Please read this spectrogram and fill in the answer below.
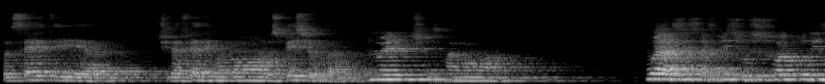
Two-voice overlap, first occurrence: none

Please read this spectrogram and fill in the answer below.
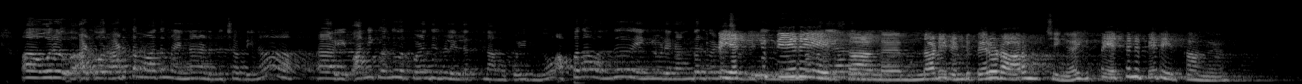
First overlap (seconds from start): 7.2 s

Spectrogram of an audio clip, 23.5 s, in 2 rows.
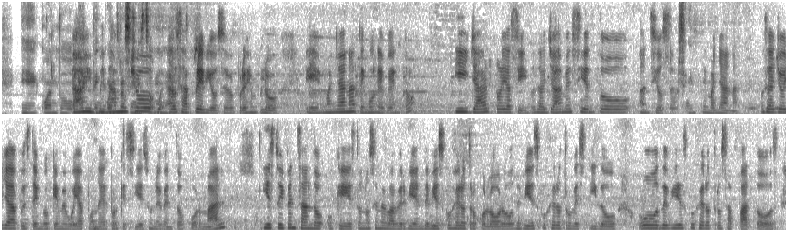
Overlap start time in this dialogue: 1.1 s

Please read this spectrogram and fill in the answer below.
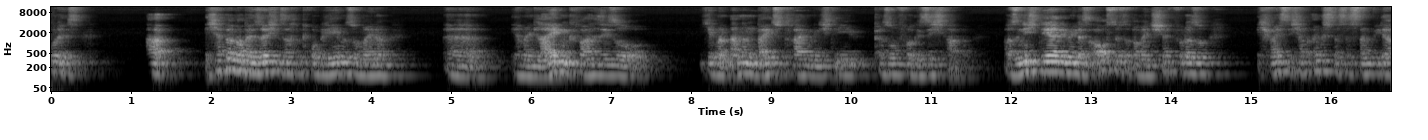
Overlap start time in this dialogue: none

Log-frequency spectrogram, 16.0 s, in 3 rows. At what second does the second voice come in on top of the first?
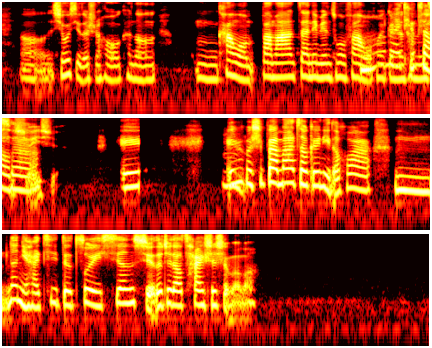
4.5 s

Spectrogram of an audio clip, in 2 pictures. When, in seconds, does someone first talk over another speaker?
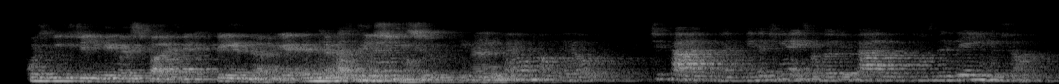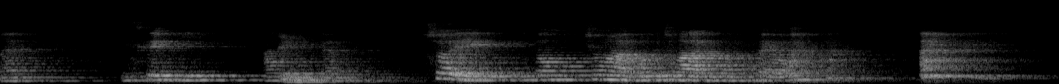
3.0 s

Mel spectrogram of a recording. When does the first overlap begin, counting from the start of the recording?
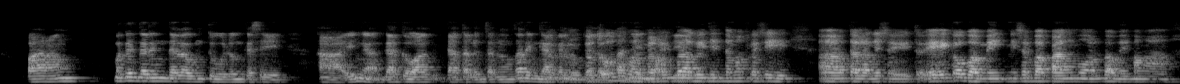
5.4 s

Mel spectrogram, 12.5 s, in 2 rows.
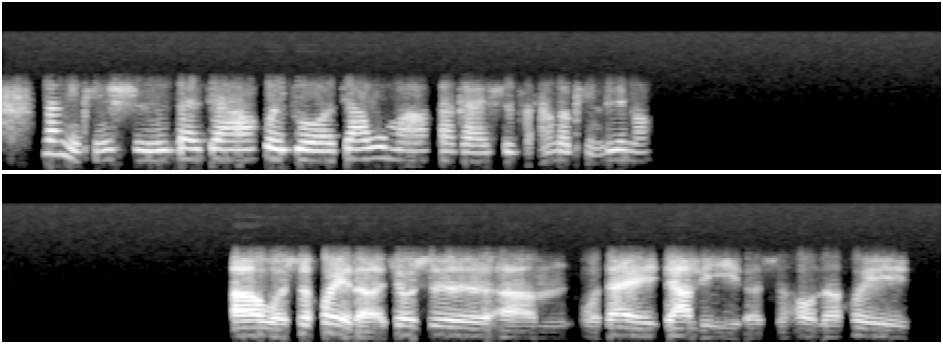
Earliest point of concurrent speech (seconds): none

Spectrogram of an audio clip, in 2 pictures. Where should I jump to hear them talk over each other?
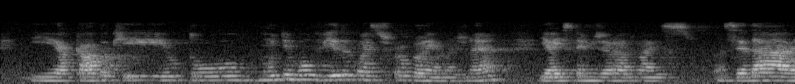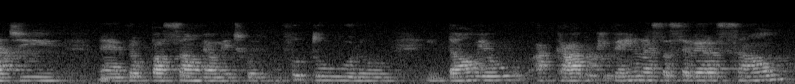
none

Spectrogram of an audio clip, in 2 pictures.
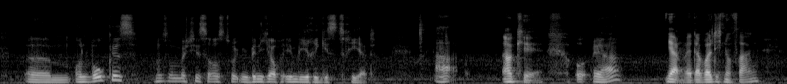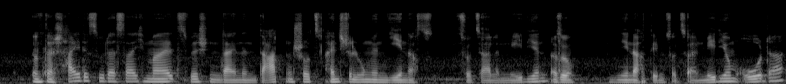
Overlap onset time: none

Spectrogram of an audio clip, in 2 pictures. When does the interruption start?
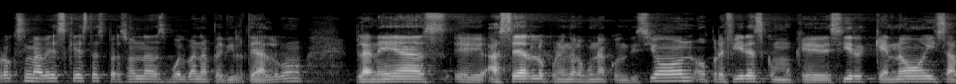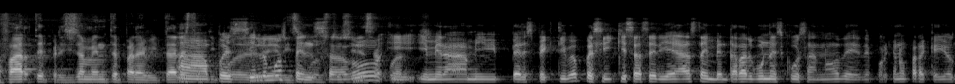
11.3 s

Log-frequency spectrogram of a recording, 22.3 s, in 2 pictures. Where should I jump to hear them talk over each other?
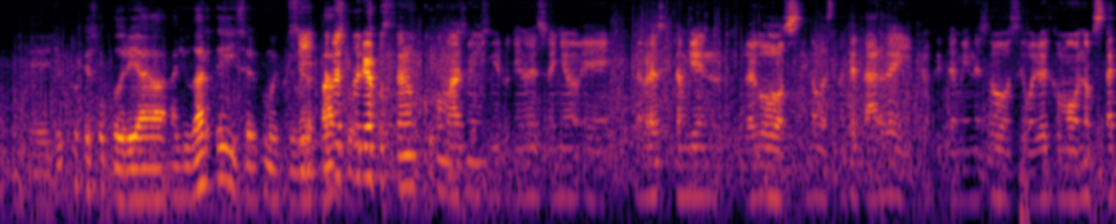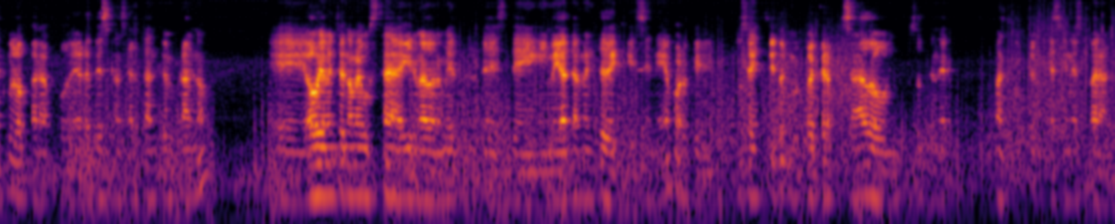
2.9 s

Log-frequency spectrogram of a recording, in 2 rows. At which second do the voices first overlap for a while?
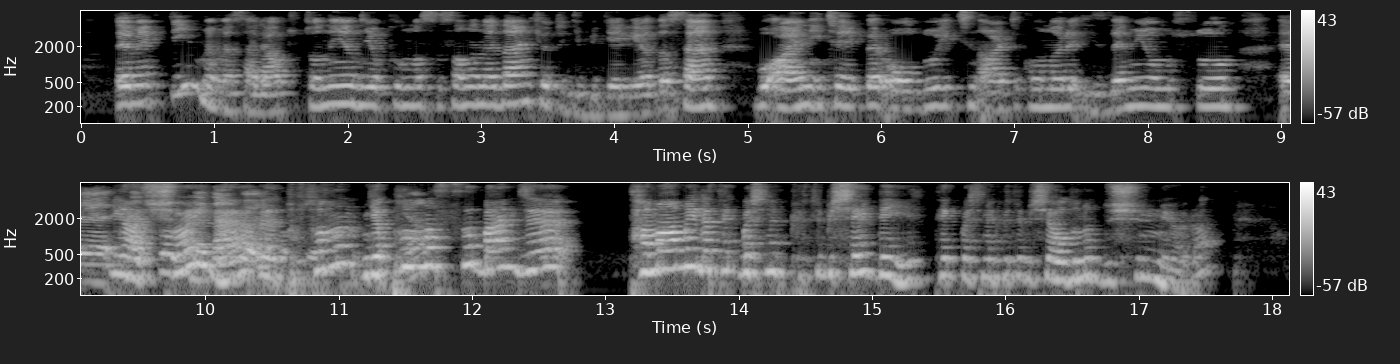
9.3 s

